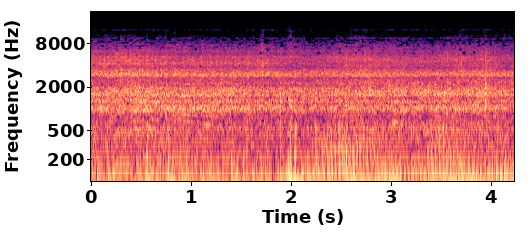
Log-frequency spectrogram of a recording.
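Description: Low, steady rumble of a motor vehicle moving slowly along a street, with a faint background of street noise.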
